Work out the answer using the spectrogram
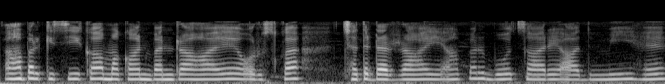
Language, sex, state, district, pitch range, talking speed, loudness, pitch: Hindi, female, Bihar, Katihar, 230-250 Hz, 180 wpm, -17 LUFS, 240 Hz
